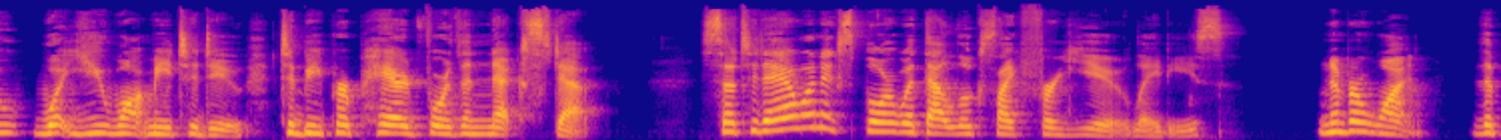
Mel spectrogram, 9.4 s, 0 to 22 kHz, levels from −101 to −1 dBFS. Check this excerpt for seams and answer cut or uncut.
uncut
